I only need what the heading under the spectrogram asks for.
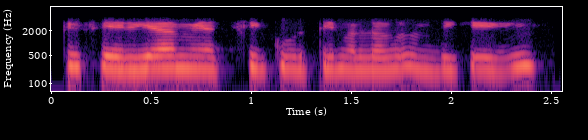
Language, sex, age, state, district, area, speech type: Urdu, female, 18-30, Uttar Pradesh, Mirzapur, rural, conversation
